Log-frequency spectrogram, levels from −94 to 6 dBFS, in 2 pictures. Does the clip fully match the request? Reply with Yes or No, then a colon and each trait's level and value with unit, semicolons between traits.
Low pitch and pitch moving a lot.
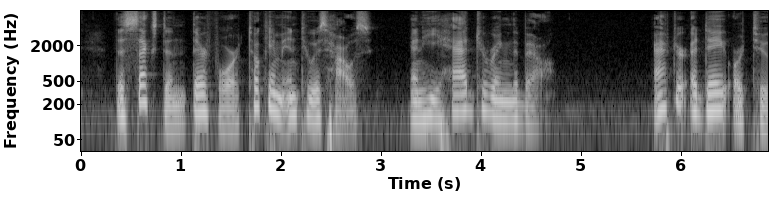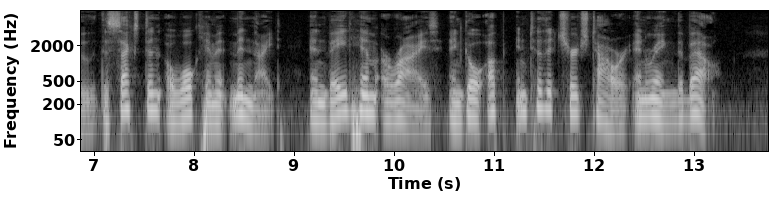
Yes: low, 120 Hz; wide, 5.9 semitones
